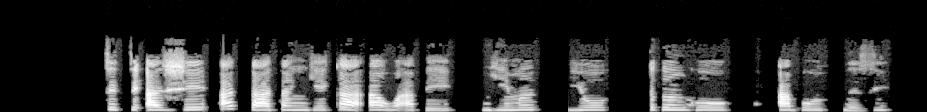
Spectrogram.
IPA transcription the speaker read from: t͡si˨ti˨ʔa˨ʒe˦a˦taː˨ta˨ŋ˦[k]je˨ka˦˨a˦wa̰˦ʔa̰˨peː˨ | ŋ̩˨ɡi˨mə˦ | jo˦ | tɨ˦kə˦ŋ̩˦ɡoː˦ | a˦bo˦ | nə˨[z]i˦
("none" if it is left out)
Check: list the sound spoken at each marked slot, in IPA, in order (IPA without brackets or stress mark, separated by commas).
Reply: ɡ, z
